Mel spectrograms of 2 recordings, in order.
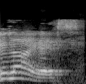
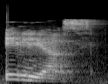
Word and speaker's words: Elias: So the British pronunciation, Elias. and the German pronunciation, Elias.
